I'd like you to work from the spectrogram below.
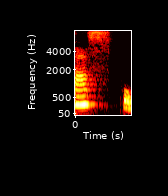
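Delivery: passport, first syllable pass stressed. Contrasting French and English stress in passport: stress on first syllable pass. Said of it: "en anglais, on accentue la première".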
